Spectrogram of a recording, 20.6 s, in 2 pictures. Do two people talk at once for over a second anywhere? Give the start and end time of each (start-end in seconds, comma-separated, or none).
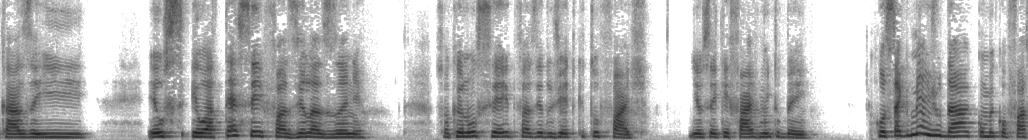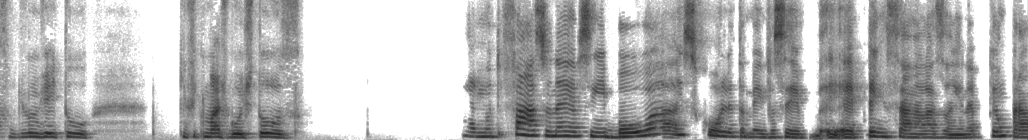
none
